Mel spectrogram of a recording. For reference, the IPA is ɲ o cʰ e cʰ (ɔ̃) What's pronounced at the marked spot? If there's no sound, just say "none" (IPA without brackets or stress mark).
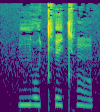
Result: õ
